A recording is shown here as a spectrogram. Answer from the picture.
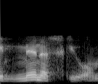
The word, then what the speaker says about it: minuscule: And the word is properly spelled M-I-N-U-S-C-U-L-E because it comes from the Latin minus, minus in English, which means less. So the traditional pronunciation, you're probably going, your jaw's going to drop, is minuscule. And that's the way I say it, just to make a point.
